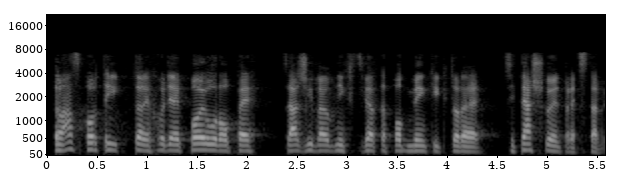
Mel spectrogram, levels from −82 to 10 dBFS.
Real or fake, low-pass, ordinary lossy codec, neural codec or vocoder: fake; 7.2 kHz; none; codec, 16 kHz, 0.8 kbps, ZipCodec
